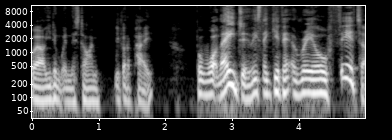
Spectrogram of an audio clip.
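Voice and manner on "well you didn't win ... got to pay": low, fast, flat, level monotone. Imagining a waiter telling a diner they must pay, in a monotone voice. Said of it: "in a monotone voice".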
